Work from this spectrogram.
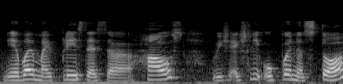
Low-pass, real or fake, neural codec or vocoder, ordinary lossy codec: none; real; none; none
